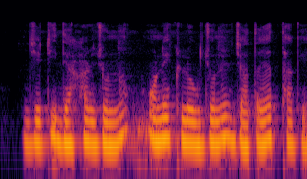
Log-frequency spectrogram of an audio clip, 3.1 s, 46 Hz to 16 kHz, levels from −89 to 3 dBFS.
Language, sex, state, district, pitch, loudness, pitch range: Bengali, male, West Bengal, Jalpaiguri, 150 Hz, -25 LUFS, 150-165 Hz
